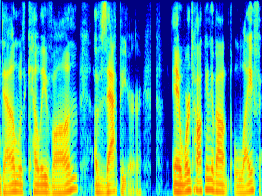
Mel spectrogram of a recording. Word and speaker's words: Zapier: Oh, the pronunciation of the company is Zapier. Thank you. Always remember that Zapier makes you happier.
